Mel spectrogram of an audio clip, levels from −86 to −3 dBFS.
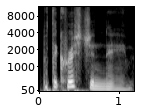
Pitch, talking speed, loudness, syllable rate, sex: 115 Hz, 200 wpm, -19 LUFS, 4.6 syllables/s, male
